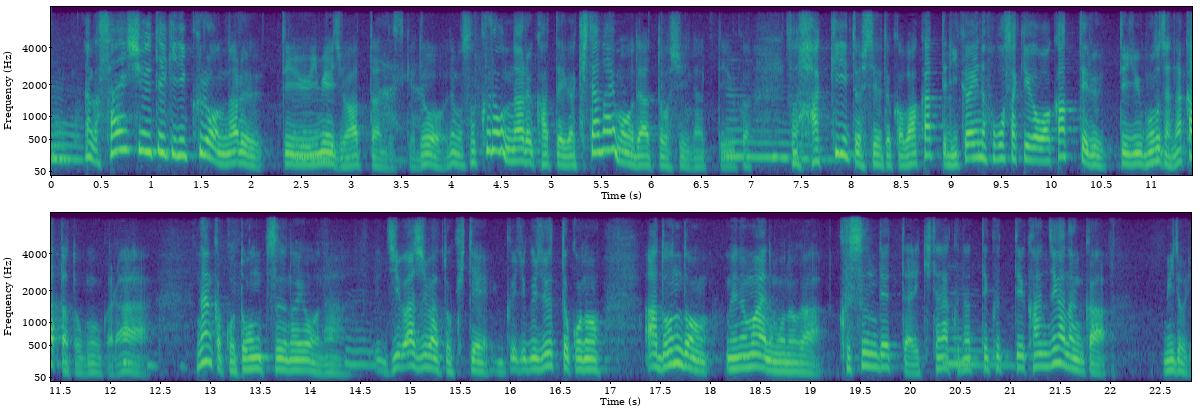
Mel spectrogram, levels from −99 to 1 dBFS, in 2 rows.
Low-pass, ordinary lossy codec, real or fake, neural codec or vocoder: 7.2 kHz; none; real; none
